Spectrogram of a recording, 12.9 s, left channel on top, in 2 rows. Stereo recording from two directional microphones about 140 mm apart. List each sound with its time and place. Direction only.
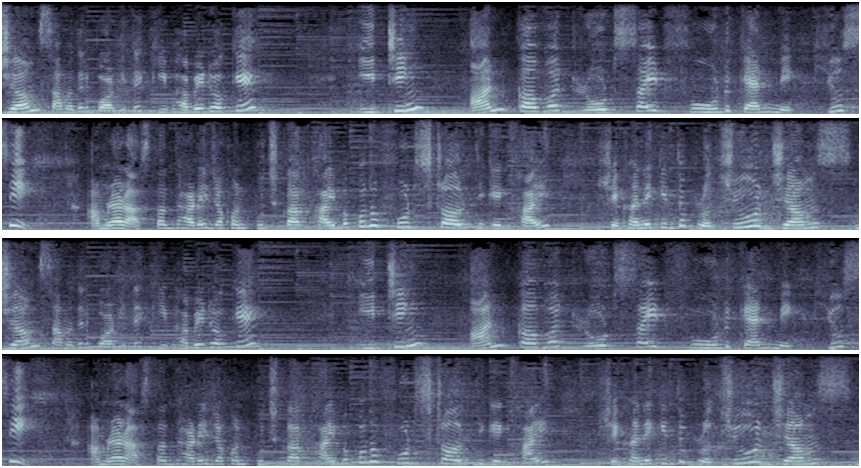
0.0 s speech: 30° left (ahead or behind)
